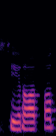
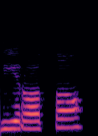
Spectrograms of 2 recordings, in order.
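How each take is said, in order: First: The word begins with an s sound. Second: The word begins with a z sound. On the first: "bukan siroto" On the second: "ada juga yang pakai jim. Jadi uh, bukan siroto tapi ziroto"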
